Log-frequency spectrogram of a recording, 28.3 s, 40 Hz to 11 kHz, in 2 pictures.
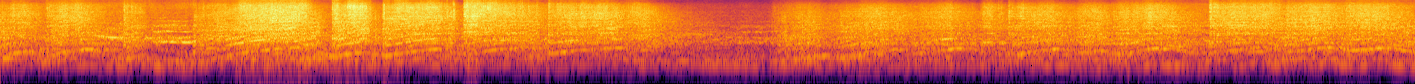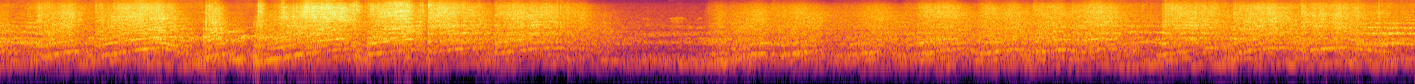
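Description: Holden VE Commodore V8 on an XForce performance exhaust, revving up and down over and over as it drifts in circles, with its rear tyres spinning and squealing. The revs drop away briefly about seven seconds in and again about twenty seconds in.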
